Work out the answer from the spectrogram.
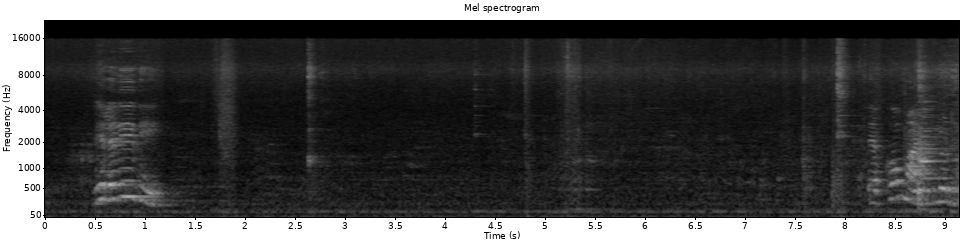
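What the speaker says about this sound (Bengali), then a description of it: "দেখো মাছগুলো ঢেলেই দিয়ে দিলাম" Fried pabda fish tipped into a pot of boiling gravy, heard as a brief loud splash and sizzle at the start and again near the end, with utensil clinks and a soft bubbling between, and a person talking quietly.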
